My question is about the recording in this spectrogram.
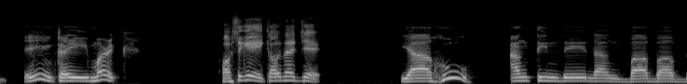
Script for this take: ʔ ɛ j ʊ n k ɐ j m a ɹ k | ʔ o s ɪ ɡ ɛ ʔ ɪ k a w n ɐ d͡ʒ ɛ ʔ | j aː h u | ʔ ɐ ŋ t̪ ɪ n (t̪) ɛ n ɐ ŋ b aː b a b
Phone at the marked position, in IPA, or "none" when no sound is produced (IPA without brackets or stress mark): d̪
